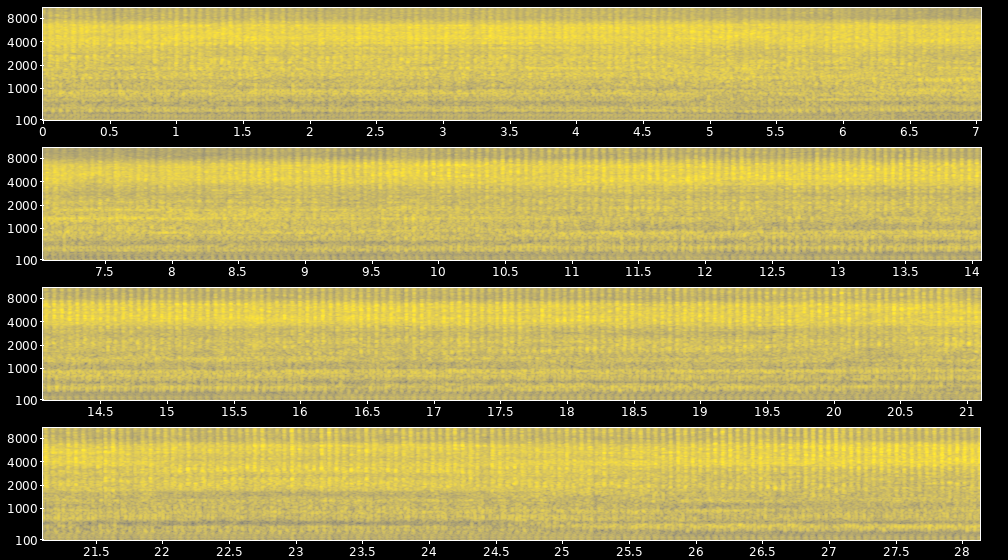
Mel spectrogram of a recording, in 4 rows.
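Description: F170 4 hp single-cylinder diesel engine running steadily, its tone shifting about six seconds in.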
